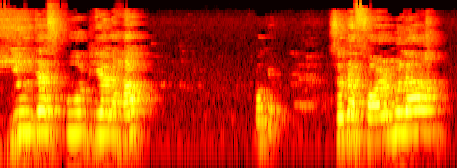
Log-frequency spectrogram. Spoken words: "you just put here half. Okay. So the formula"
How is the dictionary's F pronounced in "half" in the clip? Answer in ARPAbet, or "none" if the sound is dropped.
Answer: P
